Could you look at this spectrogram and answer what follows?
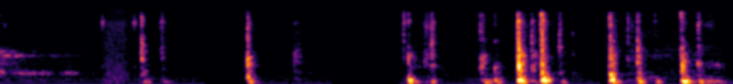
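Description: An email address being typed on a computer keyboard in quiet surroundings, irregular bursts of close, crisp key clicks with short pauses, then a faster run of taps toward the end.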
